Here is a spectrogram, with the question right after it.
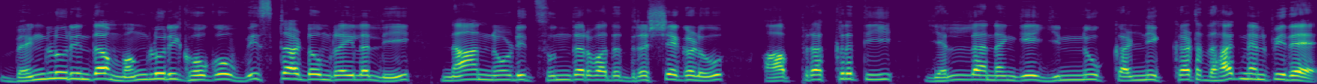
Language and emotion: Kannada, happy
